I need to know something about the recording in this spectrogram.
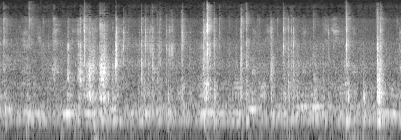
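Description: Faint, irregular small clicks and taps of hands handling small screws and steering-link parts on an RC car chassis, with screws being started by hand.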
